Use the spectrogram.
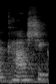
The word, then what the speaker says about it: Akashic: cards and how do you say that um collar shake yeah Akashic records so once I seen that on the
